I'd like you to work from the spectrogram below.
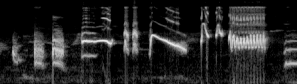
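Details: Black-collared starling in full loud song with a rich fill-in repertoire, played to prompt other starlings to sing. Short chirps, a steady whistle, a slurred downward whistle and a buzzy, rattling burst.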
